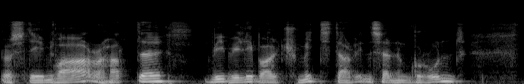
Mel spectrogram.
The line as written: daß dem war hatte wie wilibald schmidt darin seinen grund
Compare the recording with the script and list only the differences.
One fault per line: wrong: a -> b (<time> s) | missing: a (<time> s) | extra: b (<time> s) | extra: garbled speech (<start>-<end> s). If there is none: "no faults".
no faults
